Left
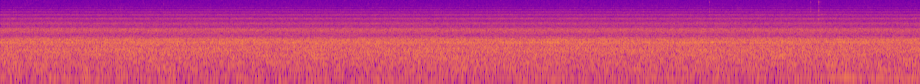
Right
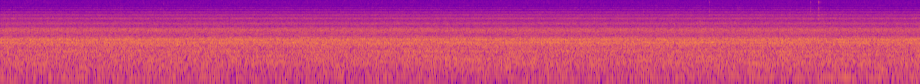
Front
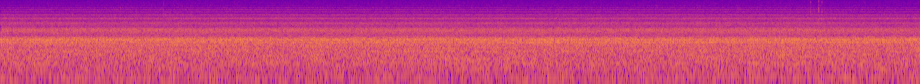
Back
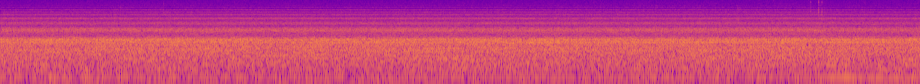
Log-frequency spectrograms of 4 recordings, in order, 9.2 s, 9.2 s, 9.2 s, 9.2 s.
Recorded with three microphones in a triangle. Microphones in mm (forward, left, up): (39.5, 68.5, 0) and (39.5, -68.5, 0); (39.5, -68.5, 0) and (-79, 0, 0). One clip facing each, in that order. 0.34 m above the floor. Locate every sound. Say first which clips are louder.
0.0 s running water: left 2 dB, back 1 dB; 90° left, 1.5 m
